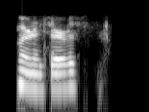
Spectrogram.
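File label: EMS Dispatch, p25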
